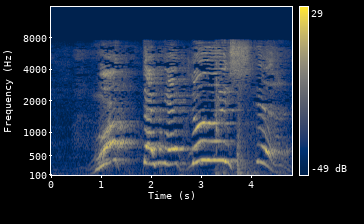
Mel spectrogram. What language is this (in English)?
Japanese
